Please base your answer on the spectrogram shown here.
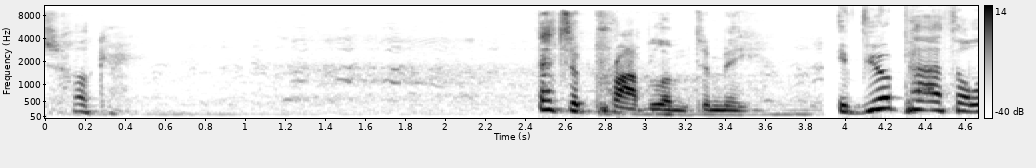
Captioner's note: laughing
